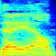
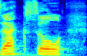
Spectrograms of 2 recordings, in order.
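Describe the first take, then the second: First: The name is said without any x sound. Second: The name is said with a clear x sound. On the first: This is the Japanese pronunciation. "basically with the X being silent" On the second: This is the English pronunciation. "in English we refer to it as Zexal"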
